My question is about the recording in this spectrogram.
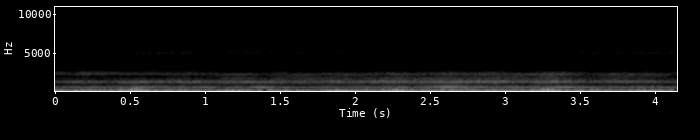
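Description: Instrumental passage of electronic rock music: a loud low drone swelling about every three-quarters of a second, with quieter sustained tones above it and no vocals.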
